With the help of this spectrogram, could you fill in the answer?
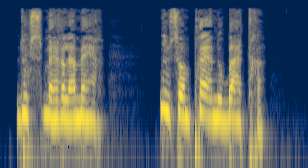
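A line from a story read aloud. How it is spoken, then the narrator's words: Breathless exclamation. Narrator (French): s'écria Bannon, le souffle un peu court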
